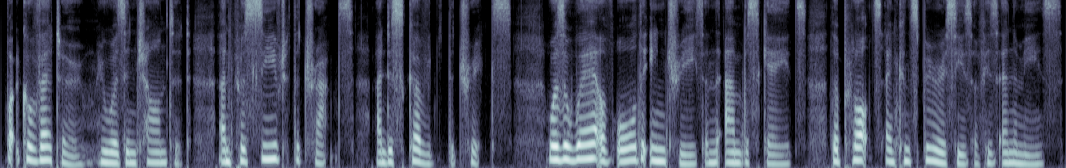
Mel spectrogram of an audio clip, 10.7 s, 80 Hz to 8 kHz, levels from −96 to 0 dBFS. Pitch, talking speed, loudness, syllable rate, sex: 190 Hz, 165 wpm, -20 LUFS, 5.5 syllables/s, female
